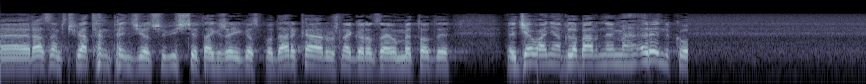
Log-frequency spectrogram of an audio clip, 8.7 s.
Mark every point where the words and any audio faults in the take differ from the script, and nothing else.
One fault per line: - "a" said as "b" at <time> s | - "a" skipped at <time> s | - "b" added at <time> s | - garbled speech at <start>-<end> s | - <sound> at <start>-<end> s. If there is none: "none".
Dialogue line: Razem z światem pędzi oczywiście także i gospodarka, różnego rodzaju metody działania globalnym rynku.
none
